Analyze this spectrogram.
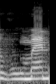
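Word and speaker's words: women: next में वुमेन है, पहले वाले में वुमेन है, WIMEN सिंगुलर है तो इज, नेक्स्ट वाले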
